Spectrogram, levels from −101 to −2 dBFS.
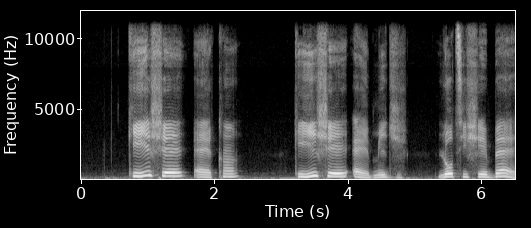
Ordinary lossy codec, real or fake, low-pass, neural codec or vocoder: none; real; 10.8 kHz; none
